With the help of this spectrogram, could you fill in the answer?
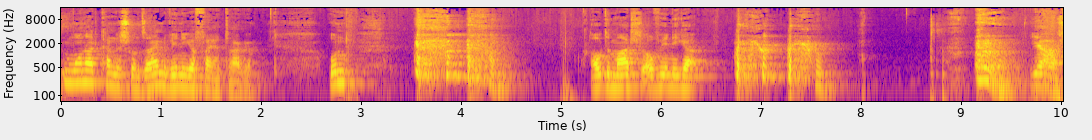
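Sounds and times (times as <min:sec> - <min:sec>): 
speech: 0:00.0 - 0:04.6, 0:05.3 - 0:06.8, 0:07.6 - 0:07.8, 0:09.2 - 0:10.0
person coughing harshly in a fit: 0:03.5 - 0:04.6, 0:06.7 - 0:07.9, 0:08.8 - 0:09.7
throat clearing: 0:03.6 - 0:04.6, 0:06.8 - 0:07.8, 0:08.7 - 0:09.7.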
